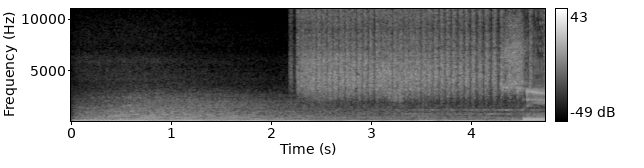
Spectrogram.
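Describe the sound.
A voice imitates a snake, speaking snake language to a rattlesnake, with a long, breathy hiss that starts partway through and holds steady and loud over a low, continuous musical drone.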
